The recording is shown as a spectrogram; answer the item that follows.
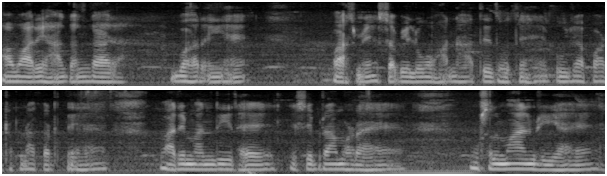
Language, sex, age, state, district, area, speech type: Hindi, female, 45-60, Uttar Pradesh, Prayagraj, rural, spontaneous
